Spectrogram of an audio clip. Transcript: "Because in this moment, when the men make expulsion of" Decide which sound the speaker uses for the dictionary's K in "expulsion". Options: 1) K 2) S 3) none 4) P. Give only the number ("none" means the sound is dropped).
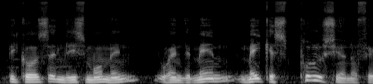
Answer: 3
